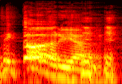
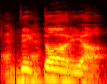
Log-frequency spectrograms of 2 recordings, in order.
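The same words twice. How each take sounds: First: The name is said in an Italian accent. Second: The name is said in a Russian accent. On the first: "That's the Italian one, obviously. It's authentic" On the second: "That's Russian"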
